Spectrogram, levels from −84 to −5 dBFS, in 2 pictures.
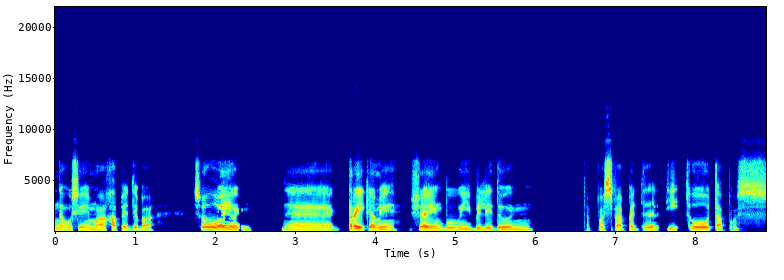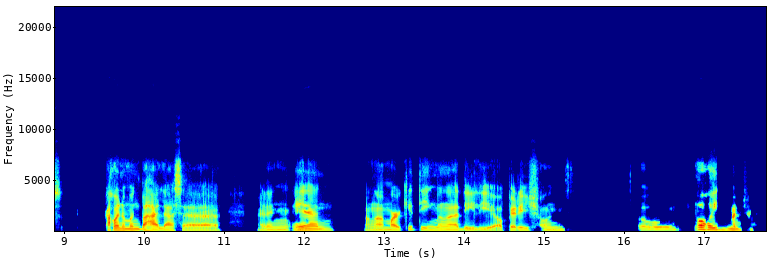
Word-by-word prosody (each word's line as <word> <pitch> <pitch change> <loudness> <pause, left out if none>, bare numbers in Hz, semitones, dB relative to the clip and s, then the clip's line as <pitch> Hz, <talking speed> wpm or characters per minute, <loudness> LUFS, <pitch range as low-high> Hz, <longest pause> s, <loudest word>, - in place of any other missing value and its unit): nauso 120 -2 -1
yung 125 - -3
mga 115 - +1
kape 120 +2 -3
‘di - - -2
ba. - - -2 0.5
So 210 -3 +2
ayun, 125 -10 +3 0.4
nag-try 65 - +1
kami. 160 -1 0 0.2
Siya 125 - +3
yung 125 - -3
bumibili 120 +1 -2
dun, 115 -3 -2 0.7
tapos - - +2
papadala 105 +1 -2 0.2
dito, 150 -4 0
tapos - - -3 0.5
ako 145 -2 +5
naman 130 -1 +1
bahala 110 -3 +5
sa 105 - -1 0.5
parang, 105 -1 -5
ayan 125 -4 +3 0.4
mga 95 - -1
marketing, 100 - 0
mga 115 -3 +1
daily 110 0 -3
operation. 105 0 -2 1.0
Oo. 90 +1 -4 0.2
Okey 190 -2 +7
naman 125 -3 +1
siya. - - -16
115 Hz, 110 wpm, -26 LUFS, 105-130 Hz, 1.0 s, Okey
